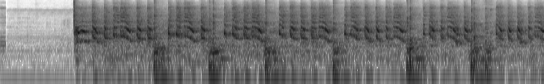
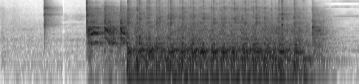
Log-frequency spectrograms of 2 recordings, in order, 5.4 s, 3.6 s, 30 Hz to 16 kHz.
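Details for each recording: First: Hayabusa-swapped Mini Citicar (32-bit ECU/flywheel conversion): fast starter whir with rhythmic surge, never catching; crank no-start because the seller supplied a bad fuel pump, fixed by refitting the original pump. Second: Hayabusa-swapped Citicar mini EV (Hayabusa engine, 11,500 rpm redline, about 155 hp) after an ECU swap to a 32-bit unit and the faulty new fuel pump was replaced with the original: starter turns briefly, engine catches and runs with a rough, busy beat, then shuts down; normal start.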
